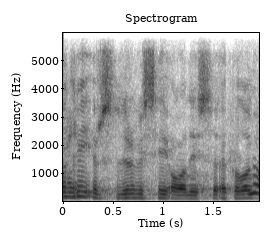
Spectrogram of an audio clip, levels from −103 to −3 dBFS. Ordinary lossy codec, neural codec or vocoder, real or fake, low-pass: Opus, 24 kbps; vocoder, 22.05 kHz, 80 mel bands, Vocos; fake; 5.4 kHz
